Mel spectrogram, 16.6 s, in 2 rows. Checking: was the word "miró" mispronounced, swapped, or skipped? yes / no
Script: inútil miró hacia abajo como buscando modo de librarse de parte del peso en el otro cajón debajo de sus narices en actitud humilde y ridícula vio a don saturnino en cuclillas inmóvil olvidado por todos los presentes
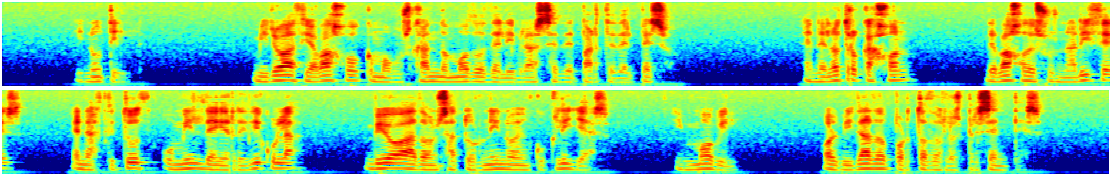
no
